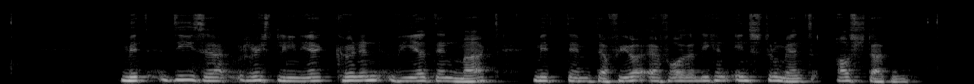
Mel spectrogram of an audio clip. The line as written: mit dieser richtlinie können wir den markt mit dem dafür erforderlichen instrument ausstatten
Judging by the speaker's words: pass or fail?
pass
